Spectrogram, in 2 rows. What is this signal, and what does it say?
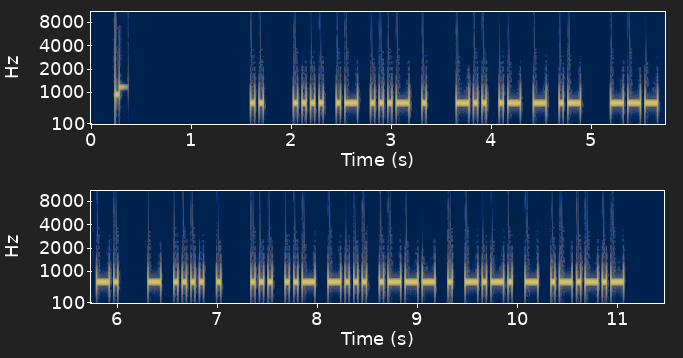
Morse code, heard as a keyed tone, about 27 wpm, 700 Hz. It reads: I HAVE DATA ON THE SUBJECT.
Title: Sentences from Top 1000 Words - Review Part 3 - 28wpm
